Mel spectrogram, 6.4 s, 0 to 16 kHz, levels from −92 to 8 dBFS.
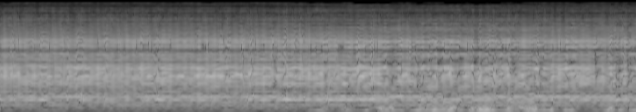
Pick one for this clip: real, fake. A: fake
